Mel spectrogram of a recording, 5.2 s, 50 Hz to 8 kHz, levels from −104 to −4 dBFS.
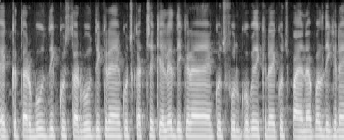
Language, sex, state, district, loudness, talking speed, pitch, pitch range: Hindi, male, Uttar Pradesh, Jyotiba Phule Nagar, -15 LUFS, 280 wpm, 145 Hz, 140-150 Hz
